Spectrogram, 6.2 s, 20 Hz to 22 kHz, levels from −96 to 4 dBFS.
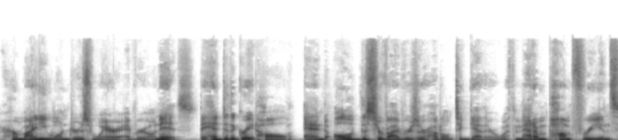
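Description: No technical faults can be heard anywhere in the recording; the signal stays intact and continuous throughout.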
